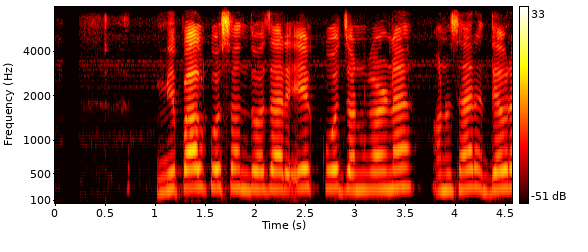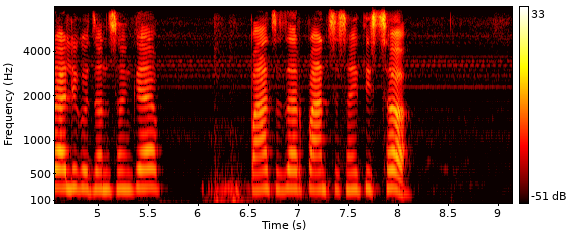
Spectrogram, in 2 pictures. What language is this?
Nepali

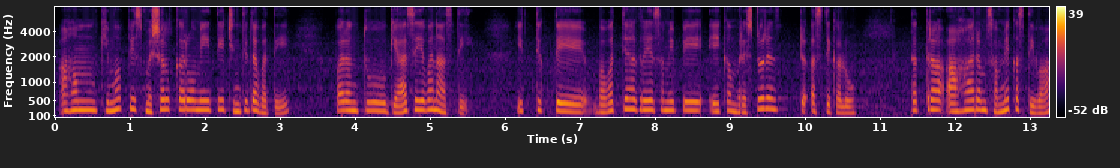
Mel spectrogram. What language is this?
Sanskrit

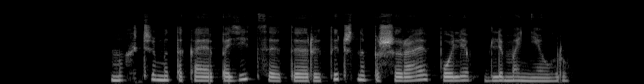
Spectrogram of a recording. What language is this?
Belarusian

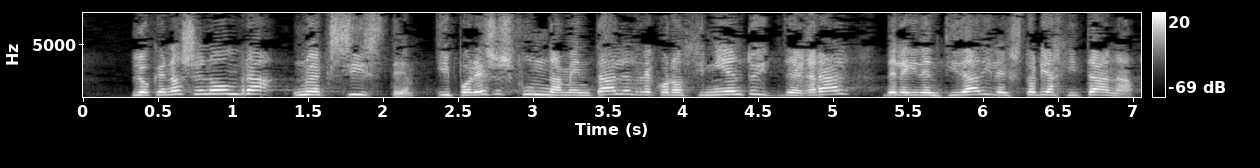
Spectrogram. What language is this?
Spanish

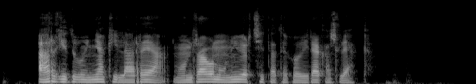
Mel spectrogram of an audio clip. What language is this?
Basque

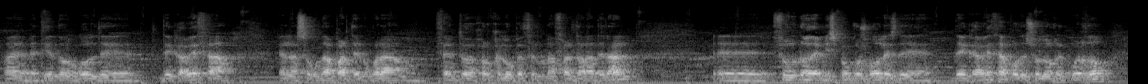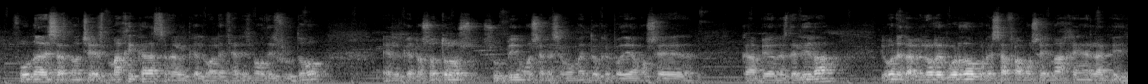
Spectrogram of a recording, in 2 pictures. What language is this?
Spanish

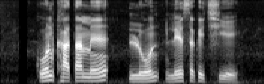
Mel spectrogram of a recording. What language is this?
Maithili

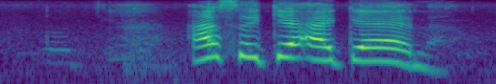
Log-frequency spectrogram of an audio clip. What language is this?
Southern Sotho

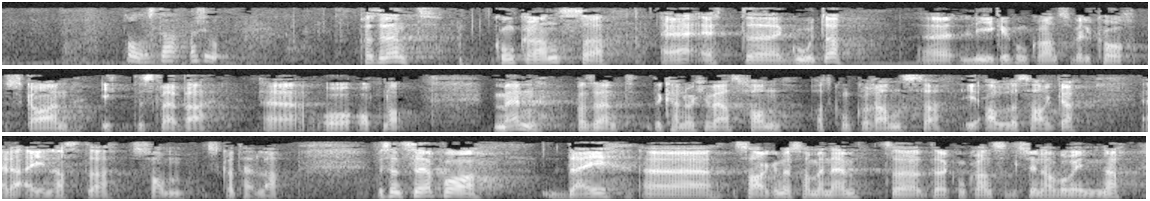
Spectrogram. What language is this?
Norwegian Bokmål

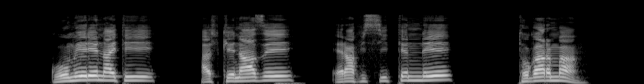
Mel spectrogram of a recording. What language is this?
Gamo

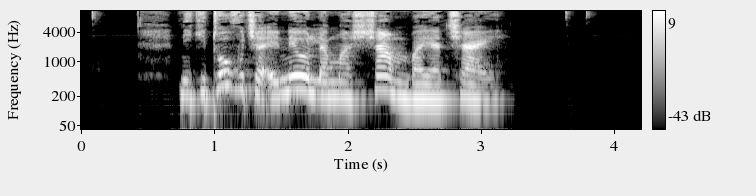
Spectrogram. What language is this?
Swahili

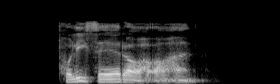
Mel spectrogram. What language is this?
Persian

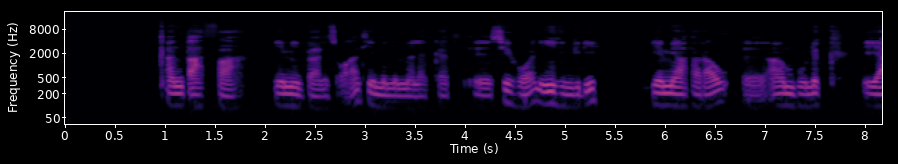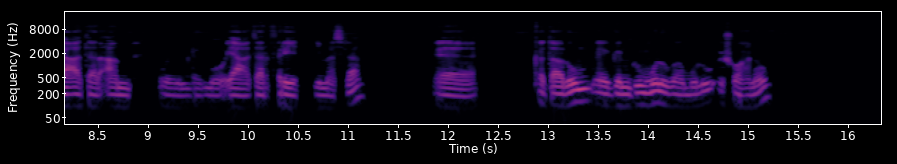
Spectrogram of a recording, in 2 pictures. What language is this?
Amharic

